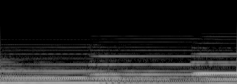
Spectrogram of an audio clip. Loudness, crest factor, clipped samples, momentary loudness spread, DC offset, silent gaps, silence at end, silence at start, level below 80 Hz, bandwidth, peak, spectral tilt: -28 LUFS; 10 dB; under 0.1%; 6 LU; under 0.1%; none; 0 s; 0 s; -28 dBFS; 4.4 kHz; -14 dBFS; -10.5 dB/octave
